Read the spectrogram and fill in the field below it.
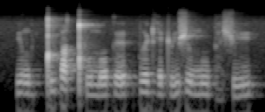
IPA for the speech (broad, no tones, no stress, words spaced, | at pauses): yŋʷe̤ʈǃipɑ ǃʰumokø | pɯɖʱeʈ ɽyʃɯ mupæ̤ ʃy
